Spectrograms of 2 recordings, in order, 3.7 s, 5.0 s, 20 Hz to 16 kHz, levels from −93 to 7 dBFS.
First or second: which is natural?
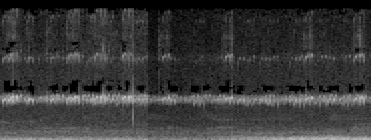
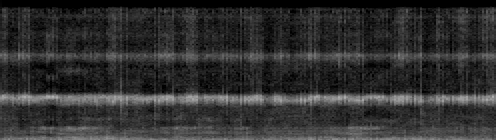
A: first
